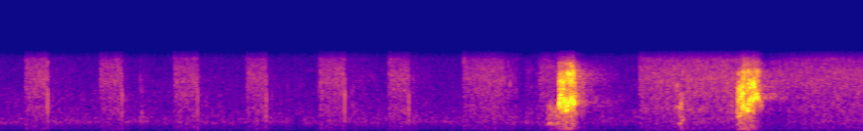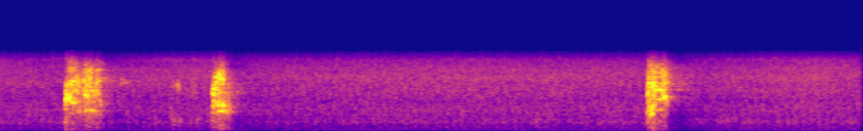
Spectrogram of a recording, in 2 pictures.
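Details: Jack Russell Terrier puppies finding out about a water hose; five sharp, loud barks spaced irregularly between six and fifteen seconds over a steady hiss of running water, after a run of short, evenly spaced bursts.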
